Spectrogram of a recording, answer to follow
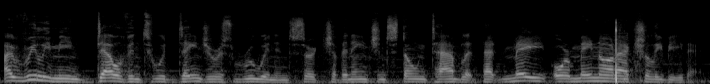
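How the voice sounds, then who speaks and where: A haughty male court wizard from a fantasy game, played by an actor, lectures with scholarly self-importance. His mid-pitched voice is precise and condescending, with faint ambience behind it. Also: normal speed, background noise, close to an everyday voice. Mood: condescending, eager. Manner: pompous, condescending, wordy and precise. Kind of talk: fantasy video game voice acting.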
